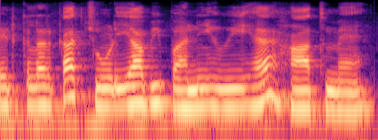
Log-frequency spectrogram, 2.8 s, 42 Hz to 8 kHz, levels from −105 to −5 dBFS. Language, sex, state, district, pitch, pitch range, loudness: Hindi, male, Jharkhand, Deoghar, 150 Hz, 140-155 Hz, -16 LUFS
